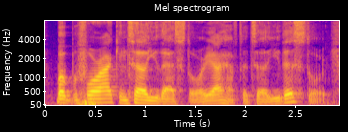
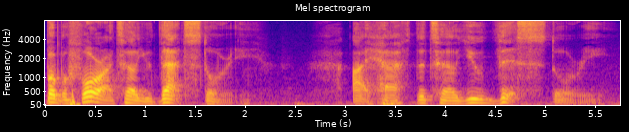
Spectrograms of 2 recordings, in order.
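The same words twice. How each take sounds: First: Brisk, low-pitched matter-of-fact read; informational reading. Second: Story narration. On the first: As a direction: read it straight through as plain information. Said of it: "If this sentence was information, it would be". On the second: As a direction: narrate it like a story, pausing midway and sinking lower. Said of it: "But this is a story, so it's". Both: Shown as a demonstration.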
